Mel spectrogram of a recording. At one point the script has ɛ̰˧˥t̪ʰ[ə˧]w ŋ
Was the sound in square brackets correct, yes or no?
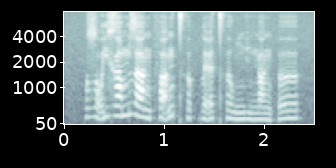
no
